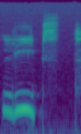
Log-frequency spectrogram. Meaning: second-person singular present of lieben
- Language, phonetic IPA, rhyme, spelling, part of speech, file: German, [liːpst], -iːpst, liebst, verb, De-liebst.ogg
